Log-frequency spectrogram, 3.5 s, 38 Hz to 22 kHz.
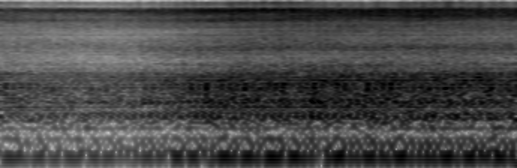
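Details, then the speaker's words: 1972 Triumph 2.0L inline-six Mk2, first start after over 20 years, on choke: lumpy uneven idle pulsing about four beats a second, not firing on all six cylinders; rough idle, cause unconfirmed. "I must say, I'm over the moon. Car is running. I mean, it's not running perfect, but I don't care."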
